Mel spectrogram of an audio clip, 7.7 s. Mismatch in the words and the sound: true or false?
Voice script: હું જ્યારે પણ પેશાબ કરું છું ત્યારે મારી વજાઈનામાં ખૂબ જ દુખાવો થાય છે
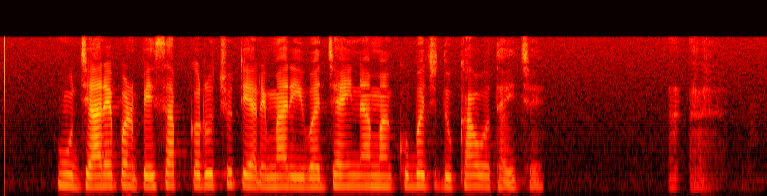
true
